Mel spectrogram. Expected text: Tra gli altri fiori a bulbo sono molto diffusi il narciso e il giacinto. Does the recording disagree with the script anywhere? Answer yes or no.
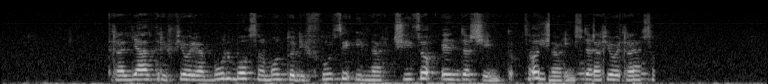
yes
